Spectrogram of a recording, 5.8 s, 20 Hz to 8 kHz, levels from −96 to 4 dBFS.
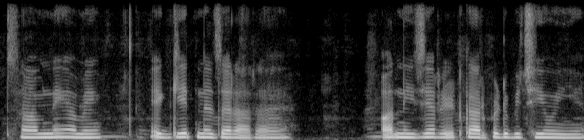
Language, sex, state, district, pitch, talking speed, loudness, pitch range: Hindi, female, Uttarakhand, Uttarkashi, 200 Hz, 155 wpm, -22 LUFS, 185-210 Hz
